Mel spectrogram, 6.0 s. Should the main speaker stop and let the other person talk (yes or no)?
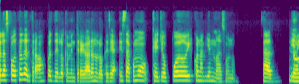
yes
